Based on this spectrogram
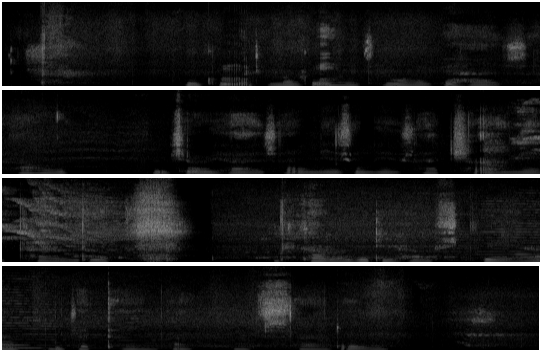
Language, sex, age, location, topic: Kinyarwanda, female, 18-24, Musanze, agriculture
